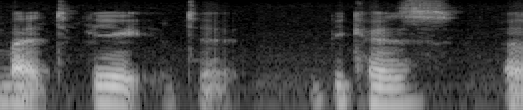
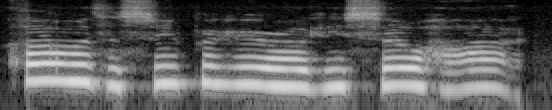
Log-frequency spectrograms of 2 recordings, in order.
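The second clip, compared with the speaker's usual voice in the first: very high, very slow, admiring lady voice; 12 semitones higher, 5 dB louder than usual. Retelling what a group of ladies said: imitating a group of ladies. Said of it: "my lady voice isn't very good".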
